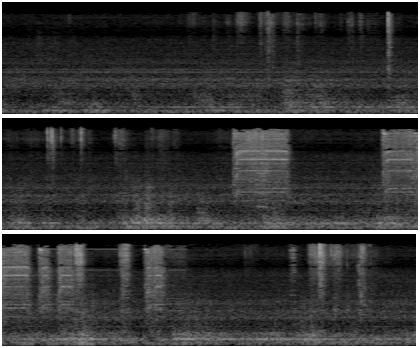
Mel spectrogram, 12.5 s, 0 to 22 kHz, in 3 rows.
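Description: Steady low rumble and hum of the Sunrise Express (285 series electric sleeper train) running, heard from inside the carriage. A few sharp clicks and two short electronic-sounding bursts, about six and eight seconds in, come as a shower card goes into the card slot.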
